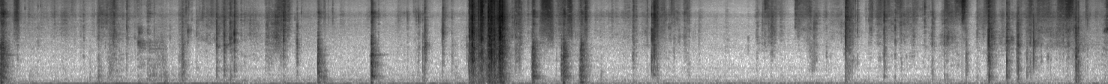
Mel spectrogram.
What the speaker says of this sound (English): Shuffle the Lover's deck a couple times.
